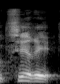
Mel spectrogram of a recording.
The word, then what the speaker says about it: tséré: Ne dis pas, Altikre Betzara, ne dis pas Betzara dans le malheur, et la Betzere, dis avec lui en Tzere. Tzere, c'est une voyelle qui s'écrit, qui se prononce « et » avec deux points qui sont sur la même ligne.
